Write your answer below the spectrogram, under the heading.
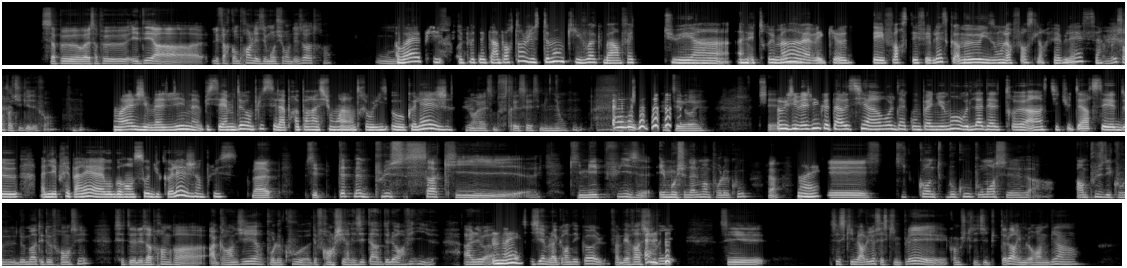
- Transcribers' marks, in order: drawn out: "à"; chuckle; unintelligible speech; chuckle; laugh; chuckle; drawn out: "qui"; drawn out: "et"; anticipating: "de franchir les étapes de leur vie, heu"; laugh
- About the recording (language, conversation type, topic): French, advice, Comment décririez-vous votre épuisement émotionnel après de longues heures de travail ?
- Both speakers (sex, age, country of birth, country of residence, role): female, 45-49, France, France, advisor; male, 30-34, France, France, user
